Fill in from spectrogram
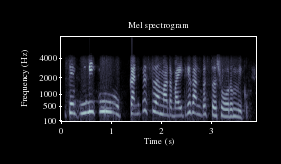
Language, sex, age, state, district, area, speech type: Telugu, female, 30-45, Andhra Pradesh, Eluru, rural, conversation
